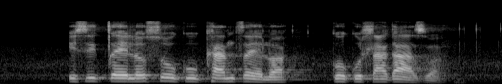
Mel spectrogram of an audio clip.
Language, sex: Zulu, male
